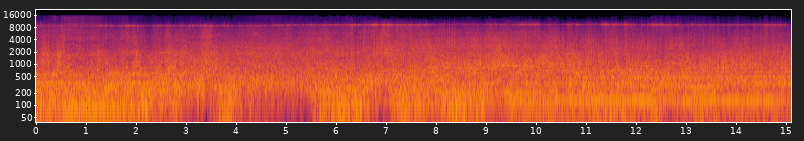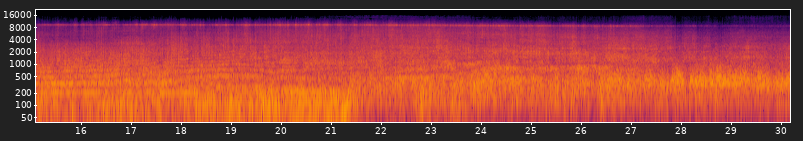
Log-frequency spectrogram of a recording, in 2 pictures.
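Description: A helicopter running loud and steady overhead, its drone slowly shifting in pitch as it moves. The deepest rumble drops away about two-thirds of the way through.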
